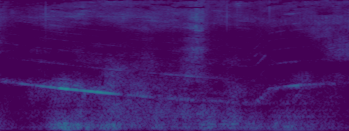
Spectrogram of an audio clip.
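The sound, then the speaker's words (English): A fire truck siren wails, its tone sliding downward as it passes, then rising again, over a heavy rumble of engine and traffic noise. “Yeah, forgive the noise. Another fire truck.”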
